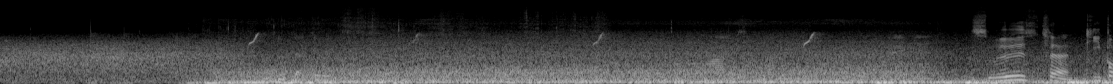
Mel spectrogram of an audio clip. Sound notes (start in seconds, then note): 2.7 wind rustling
